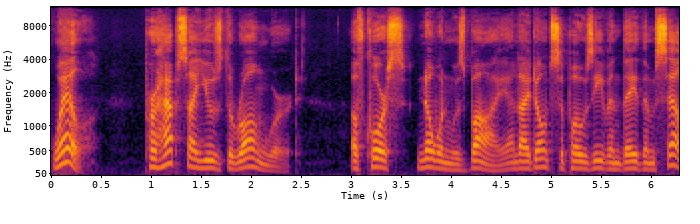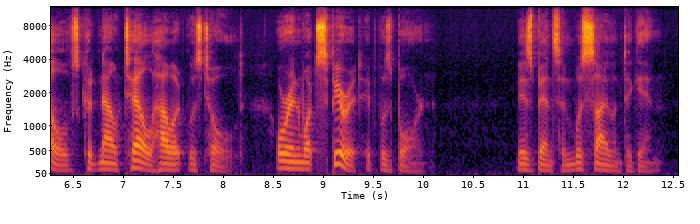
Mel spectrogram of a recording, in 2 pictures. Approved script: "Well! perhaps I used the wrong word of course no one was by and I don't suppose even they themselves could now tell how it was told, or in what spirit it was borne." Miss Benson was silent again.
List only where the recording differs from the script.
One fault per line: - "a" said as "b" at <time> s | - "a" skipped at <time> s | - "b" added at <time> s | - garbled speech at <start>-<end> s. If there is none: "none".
none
